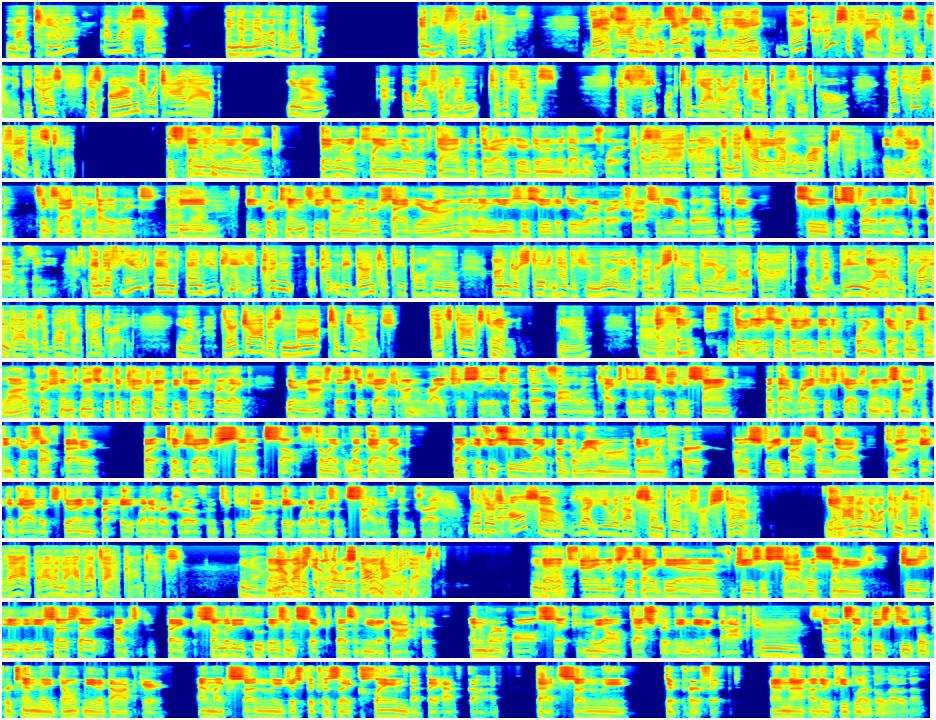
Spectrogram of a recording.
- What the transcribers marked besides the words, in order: other background noise
- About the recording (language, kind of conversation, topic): English, unstructured, How do you stay motivated when practicing a hobby?
- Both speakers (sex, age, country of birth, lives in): male, 18-19, United States, United States; male, 55-59, United States, United States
